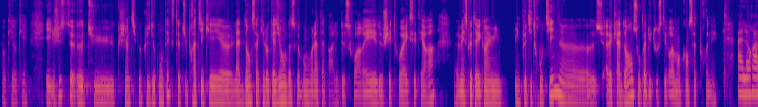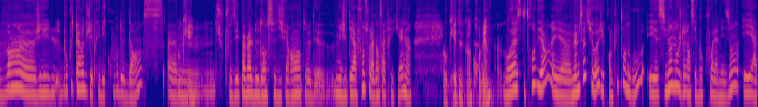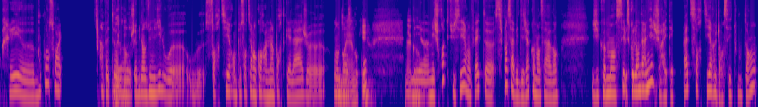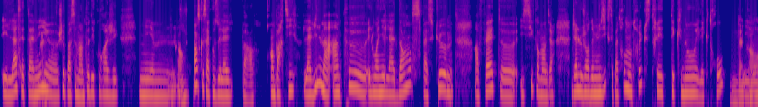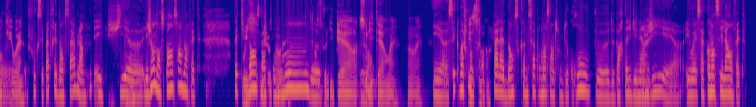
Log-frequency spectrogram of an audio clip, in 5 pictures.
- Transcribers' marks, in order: drawn out: "Hem"; other background noise; unintelligible speech; stressed: "monde"
- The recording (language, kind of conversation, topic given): French, advice, Pourquoi n’arrive-je plus à prendre du plaisir à mes passe-temps habituels ?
